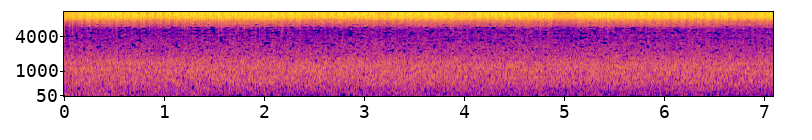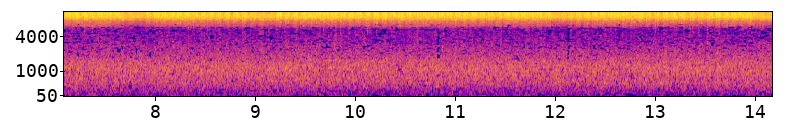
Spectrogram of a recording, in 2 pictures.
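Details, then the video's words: A summer forest at night alive with chirping crickets: a shrill, even, high-pitched trill with slight swells in intensity, continuous from start to finish, no birds or people. "Pure cricket music for 20 min"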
